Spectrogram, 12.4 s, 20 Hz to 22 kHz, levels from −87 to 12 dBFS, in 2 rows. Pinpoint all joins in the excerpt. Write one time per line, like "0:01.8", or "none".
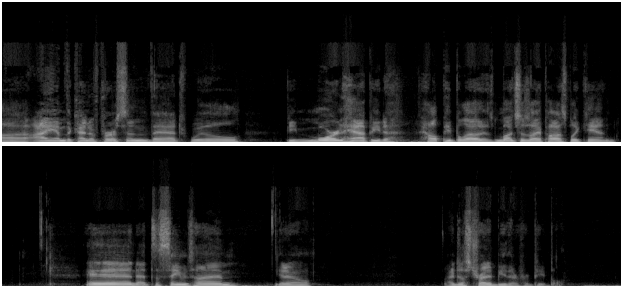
none

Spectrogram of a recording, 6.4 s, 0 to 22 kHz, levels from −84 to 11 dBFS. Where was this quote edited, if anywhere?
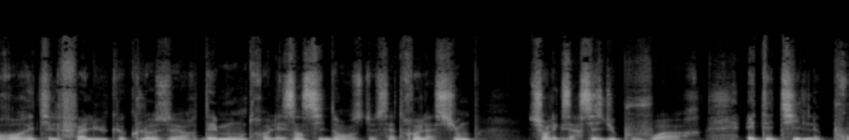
none

